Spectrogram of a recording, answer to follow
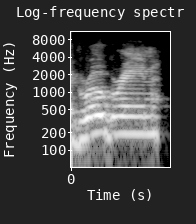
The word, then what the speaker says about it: grosgrain: Made in Texas from firm, high-quality felt, it features a grosgrain, the S is silent, ribbon hat band accented by a bold feather on the interior.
